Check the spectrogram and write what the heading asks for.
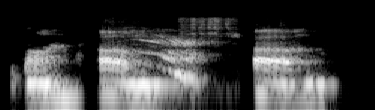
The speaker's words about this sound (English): hey, sorry, the cats are fighting right in my lap. Jeez Louise, gone.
